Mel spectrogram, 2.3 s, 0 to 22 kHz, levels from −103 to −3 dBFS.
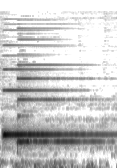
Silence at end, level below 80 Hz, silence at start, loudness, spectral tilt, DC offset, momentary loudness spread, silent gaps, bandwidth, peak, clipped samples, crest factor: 0.05 s; -52 dBFS; 0.05 s; -20 LUFS; -1.5 dB/octave; under 0.1%; 22 LU; none; 13 kHz; -6 dBFS; under 0.1%; 14 dB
